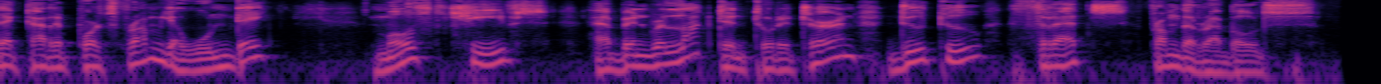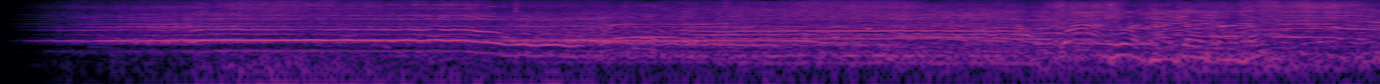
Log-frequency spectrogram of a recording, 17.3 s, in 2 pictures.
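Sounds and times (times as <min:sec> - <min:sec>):
speech: 0:00.0 - 0:08.3
crowd shouting and applauding: 0:09.4 - 0:17.2.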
